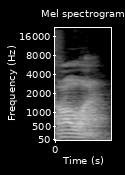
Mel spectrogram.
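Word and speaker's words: hour: তো দেখো, কিছু কিছু পারসেপশন থেকে যায়, যেমন ধরো অনেস্ট বা আওয়ার, এগুলো শুরু হচ্ছে অনেস্ট কি দিয়ে শুরু হচ্ছে,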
